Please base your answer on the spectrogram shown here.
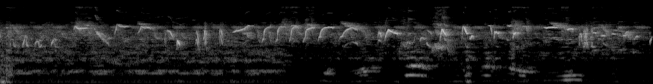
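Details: Ngeriwik song of an Oriental white-eye: an unbroken, rapid chatter of high squeaky chirps and little whistled slurs, steady in pace throughout, with a few faint lower notes and soft clicks in the background.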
